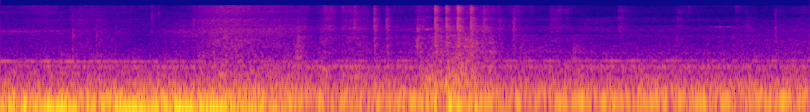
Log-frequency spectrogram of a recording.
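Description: Wheelchair-accessible taxi heard from inside the passenger cabin: steady low engine and road rumble as the taxi drives, a little louder in the first second, with a brief rattle about two seconds in.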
